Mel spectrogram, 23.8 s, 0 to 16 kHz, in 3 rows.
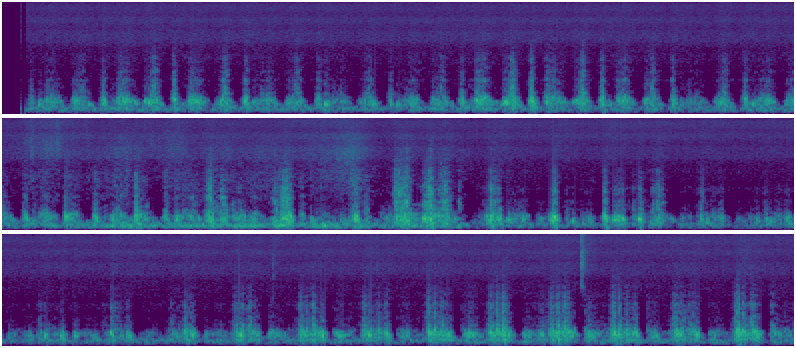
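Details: Heart auscultation stress test at tricuspid area (T), rate 84-96-108-120-96 bpm through lying, sitting, standing, knee bends, standing, lying; starts quiet, grows very loud, with intensity and murmur changes, split S2 and extra sounds.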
